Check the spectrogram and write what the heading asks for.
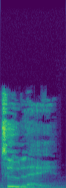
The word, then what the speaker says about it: Thule: called the soul society sometimes alternatively pronounced tulay that had sub-factions within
